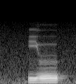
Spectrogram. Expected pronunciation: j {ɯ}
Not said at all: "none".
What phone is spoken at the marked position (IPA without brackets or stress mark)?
ɯ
